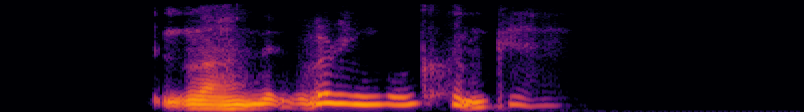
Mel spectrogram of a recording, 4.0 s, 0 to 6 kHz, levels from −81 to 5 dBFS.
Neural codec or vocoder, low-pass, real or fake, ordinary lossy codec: codec, 16 kHz in and 24 kHz out, 0.4 kbps, LongCat-Audio-Codec, four codebook decoder; 5.4 kHz; fake; AAC, 32 kbps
